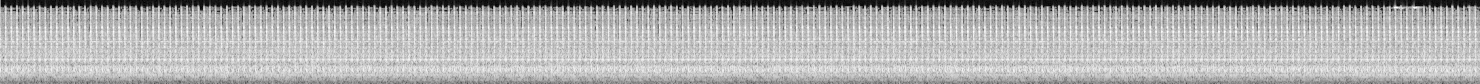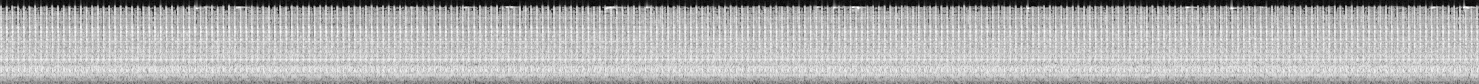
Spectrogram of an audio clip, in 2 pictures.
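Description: Steady mechanical whirr and hum of a running film projector, with no changes and no other sound.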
